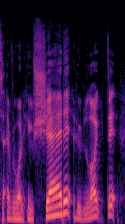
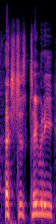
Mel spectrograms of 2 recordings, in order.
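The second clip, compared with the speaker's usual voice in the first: laughing; 10 semitones higher, 6 dB louder than usual. Real, not acted. Laughing at own rude joke.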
